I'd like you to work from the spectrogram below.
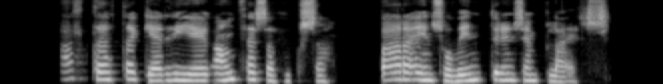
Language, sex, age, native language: Icelandic, female, 30-39, Icelandic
